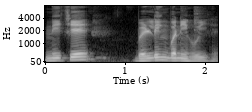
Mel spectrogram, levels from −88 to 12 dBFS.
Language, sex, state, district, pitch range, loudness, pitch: Hindi, male, Jharkhand, Ranchi, 105-125 Hz, -17 LUFS, 120 Hz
